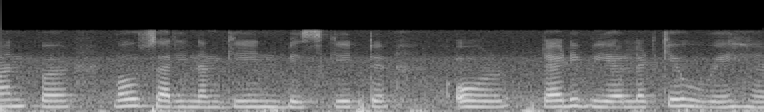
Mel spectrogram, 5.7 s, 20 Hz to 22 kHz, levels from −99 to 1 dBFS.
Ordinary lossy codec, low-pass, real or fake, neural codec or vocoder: none; 7.2 kHz; real; none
